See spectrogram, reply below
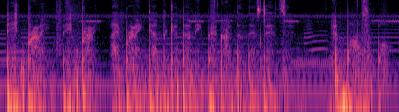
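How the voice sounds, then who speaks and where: Playful whispering woman streamer. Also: fairly quick. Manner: soft whispering, playful and giggly, rambling with many "like"s. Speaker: live streamer. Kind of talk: whispered chat with live viewers. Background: music playing.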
